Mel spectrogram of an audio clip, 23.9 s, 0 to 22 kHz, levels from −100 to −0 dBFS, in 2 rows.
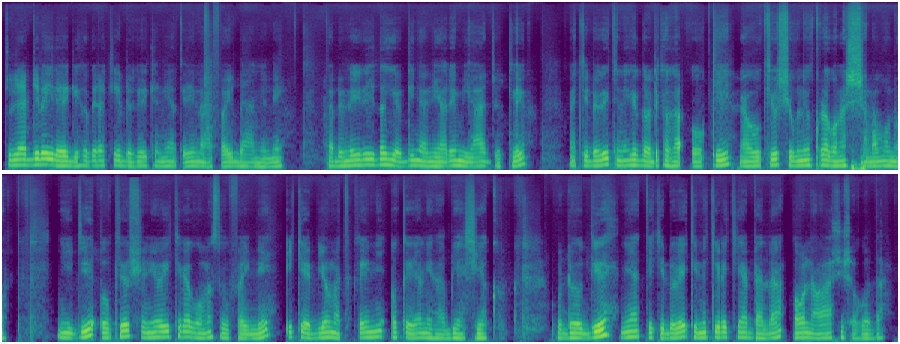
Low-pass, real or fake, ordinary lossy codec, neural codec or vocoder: none; fake; none; codec, 44.1 kHz, 2.6 kbps, DAC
